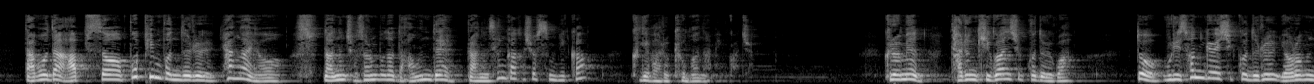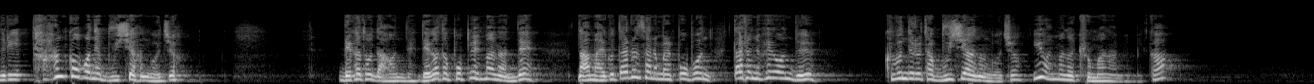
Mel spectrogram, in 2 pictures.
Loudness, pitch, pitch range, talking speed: -18 LUFS, 215 Hz, 180-245 Hz, 295 characters per minute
